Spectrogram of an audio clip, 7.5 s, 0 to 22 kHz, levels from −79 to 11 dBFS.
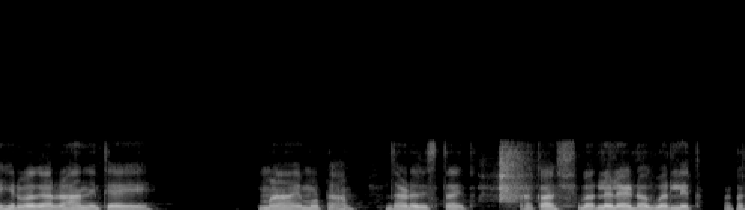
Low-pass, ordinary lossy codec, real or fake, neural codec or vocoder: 7.2 kHz; none; fake; codec, 24 kHz, 6 kbps, HILCodec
